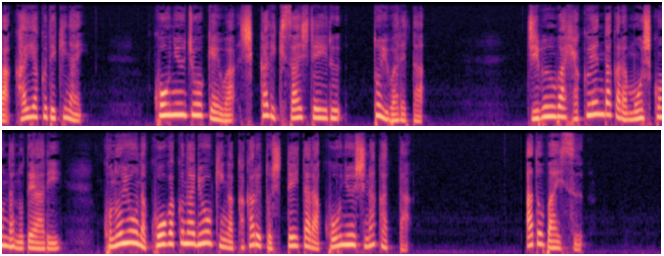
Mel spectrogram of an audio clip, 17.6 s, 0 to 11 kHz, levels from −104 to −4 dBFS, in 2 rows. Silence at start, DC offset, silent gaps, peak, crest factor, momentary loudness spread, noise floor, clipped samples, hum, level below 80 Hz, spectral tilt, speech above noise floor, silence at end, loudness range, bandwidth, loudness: 0 s; under 0.1%; none; -4 dBFS; 18 dB; 12 LU; -71 dBFS; under 0.1%; none; -48 dBFS; -5.5 dB/octave; 50 dB; 1.05 s; 5 LU; 10.5 kHz; -22 LUFS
